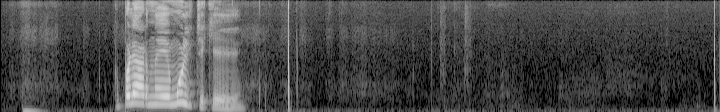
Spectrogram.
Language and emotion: Russian, positive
